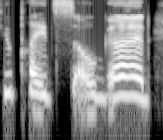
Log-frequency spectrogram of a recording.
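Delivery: put-on high, sweet little girl; young girl voice. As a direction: voice an excited young fan. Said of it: "young girl will be like".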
